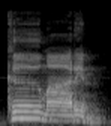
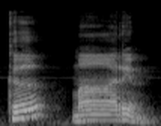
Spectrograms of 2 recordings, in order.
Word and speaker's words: kemarin: It is kemarin. Okay, again, repeat after me so that you can pronounce the word correctly. Kemarin.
